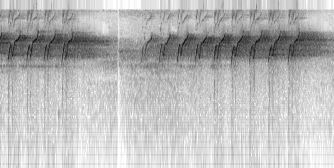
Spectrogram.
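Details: Prothonotary warbler song blurred by echo or processing: repeated rising bright notes in two runs, smeared into a continuous ringing tone between them.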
